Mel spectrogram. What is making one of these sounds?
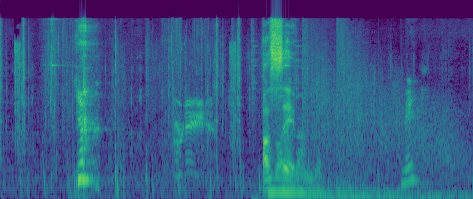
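Gunshots ring out with a reverberating tail.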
